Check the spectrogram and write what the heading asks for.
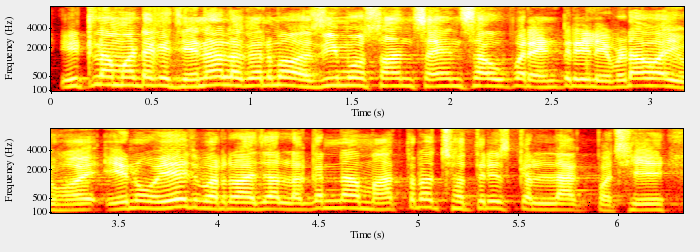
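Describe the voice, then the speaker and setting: A man with a Gujarati accent doing animated stand-up storytelling, acting out the people in his jokes. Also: high voice, quick pace, clean tone, big-room sound. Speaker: stand-up comedian.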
